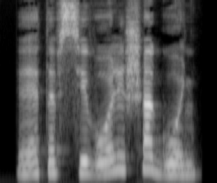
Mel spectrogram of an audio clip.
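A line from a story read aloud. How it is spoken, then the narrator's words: Artless laughing woman. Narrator (Russian): простодушно смеялась женщина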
